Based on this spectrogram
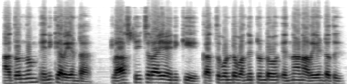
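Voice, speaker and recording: A man's voice: a little high, fairly even intonation, normal speed, soft background music, lightly acted. A man voicing a harsh, scornful woman schoolteacher in an audiobook, scolding with contempt.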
